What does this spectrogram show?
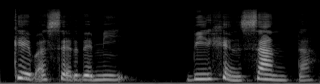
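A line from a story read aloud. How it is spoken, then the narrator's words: Murmured through sobs. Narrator (Spanish): murmuró Donata entre sollozos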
